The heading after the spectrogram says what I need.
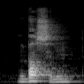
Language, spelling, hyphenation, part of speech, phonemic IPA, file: Dutch, bassen, bas‧sen, verb / noun, /ˈbɑsə(n)/, Nl-bassen.ogg
- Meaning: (verb) 1. to bark, like a dog (rarely in the sense of shouting) 2. to produce a somewhat similar sound, notably as result of a cough; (noun) plural of bas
